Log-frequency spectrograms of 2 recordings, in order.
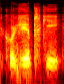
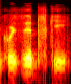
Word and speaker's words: Korzybski: YB s k i i give it the Polish pronunciation kbski but uh many people just say corsky and uh he was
